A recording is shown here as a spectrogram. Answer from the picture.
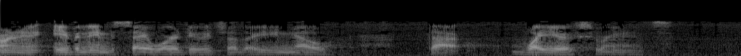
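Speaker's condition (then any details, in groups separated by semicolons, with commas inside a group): Ataxia; speech typical of the condition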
